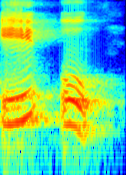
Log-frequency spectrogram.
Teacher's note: अर्ध समवृत्त थोड़ा मुख खुला होता है, इसमें आते हैं ए, ओ।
